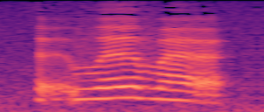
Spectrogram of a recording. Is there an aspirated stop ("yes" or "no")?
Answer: no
